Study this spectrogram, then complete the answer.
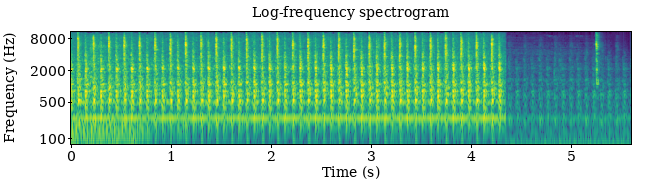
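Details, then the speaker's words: Honda Civic EP3 Type R K20 engine after concrete poured in, red oil light constantly on: loud steady knock about three times a second over a rough idle until cutting out; severe bottom-end knock. "the red oil light is constantly on now which was more than it was before and it still sounds really terrible"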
